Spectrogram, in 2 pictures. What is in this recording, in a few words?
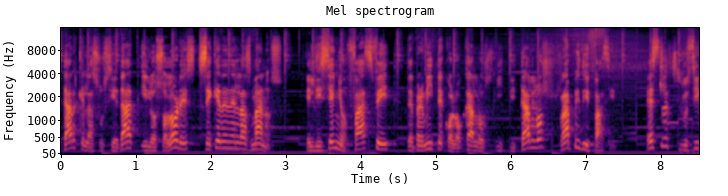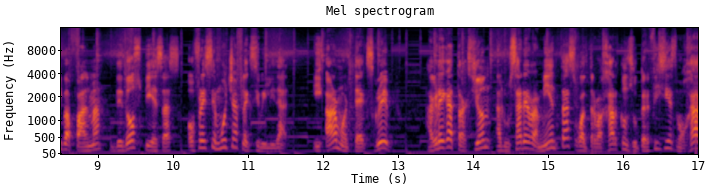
Fuel Glove Spanish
